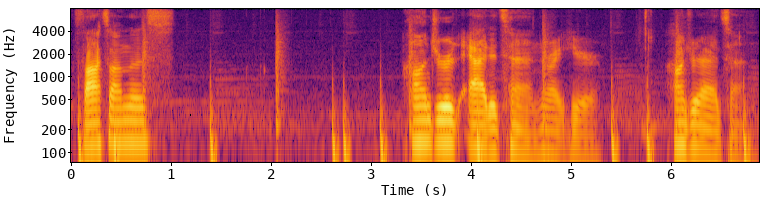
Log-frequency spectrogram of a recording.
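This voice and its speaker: A man's voice: medium pitch, drawn-out words, faint music behind. A tired young man streaming from his bedroom, losing his voice and rambling casually with small laughs. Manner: tired, rambling, chuckling often. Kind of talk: casual stream sign-off chat.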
